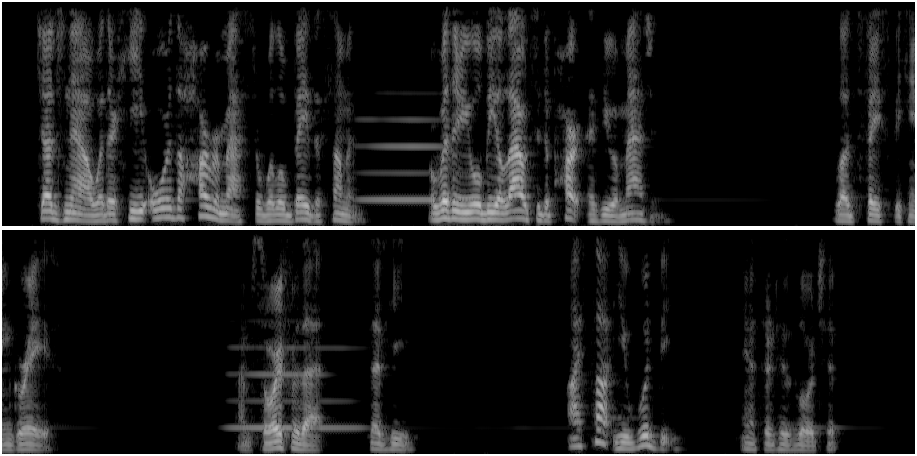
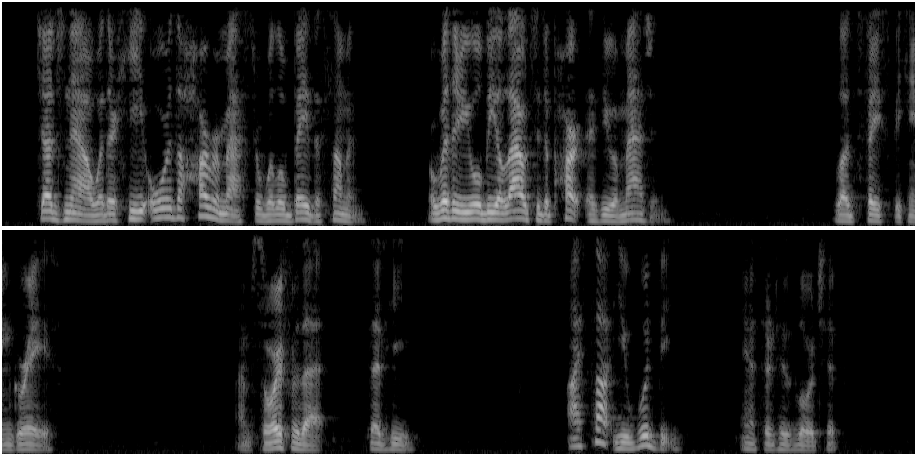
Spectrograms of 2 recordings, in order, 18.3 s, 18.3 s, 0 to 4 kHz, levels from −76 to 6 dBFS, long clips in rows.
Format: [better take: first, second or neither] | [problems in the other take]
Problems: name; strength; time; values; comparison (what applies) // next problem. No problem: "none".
second | noise reduction (classical method log-MMSE)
